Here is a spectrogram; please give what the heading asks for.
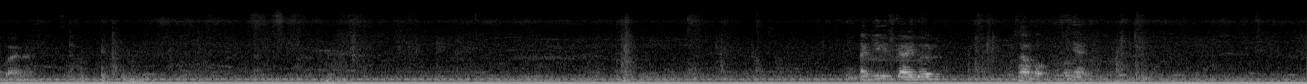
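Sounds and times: air conditioner humming: 0.0 - 13.0.

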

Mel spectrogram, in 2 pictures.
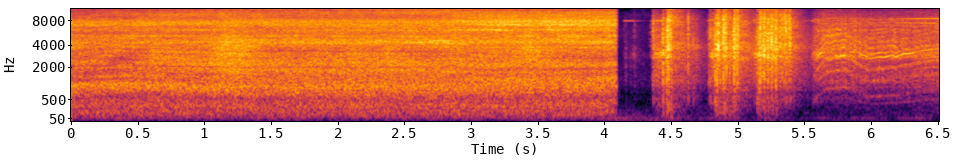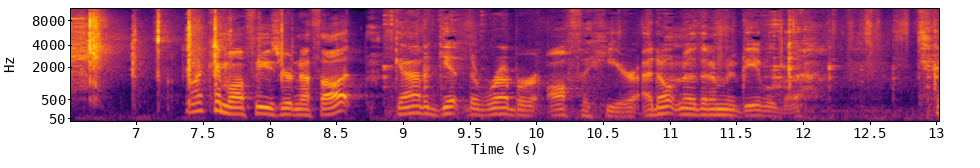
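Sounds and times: gas torch hissing: 0.0 - 4.1
cordless impact wrench bursts: 4.4 - 7.0.

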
